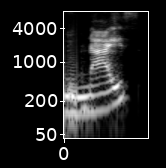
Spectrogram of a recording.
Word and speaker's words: Nice: And he went to Nice, France. And so it was spelled like nice. So I would always call it nice. It's spelled like nice, but it's pronounced Nice.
